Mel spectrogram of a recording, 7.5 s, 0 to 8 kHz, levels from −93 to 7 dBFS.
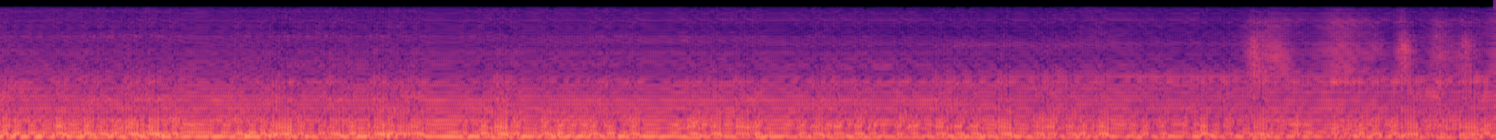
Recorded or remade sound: remade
